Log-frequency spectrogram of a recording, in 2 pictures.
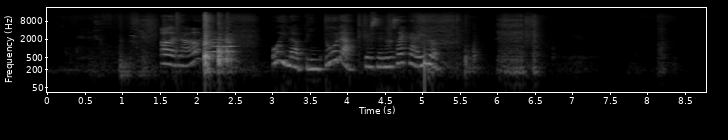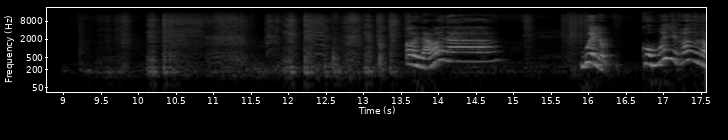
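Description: A young woman speaks and sings brightly and with animation, close by.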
